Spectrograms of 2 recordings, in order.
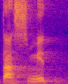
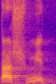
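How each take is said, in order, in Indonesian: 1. Konsonan setelah 'ta' adalah 's'. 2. Konsonan setelah 'ta' adalah 'sh'. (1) "Ini pakai sin" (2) "pakai shin"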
